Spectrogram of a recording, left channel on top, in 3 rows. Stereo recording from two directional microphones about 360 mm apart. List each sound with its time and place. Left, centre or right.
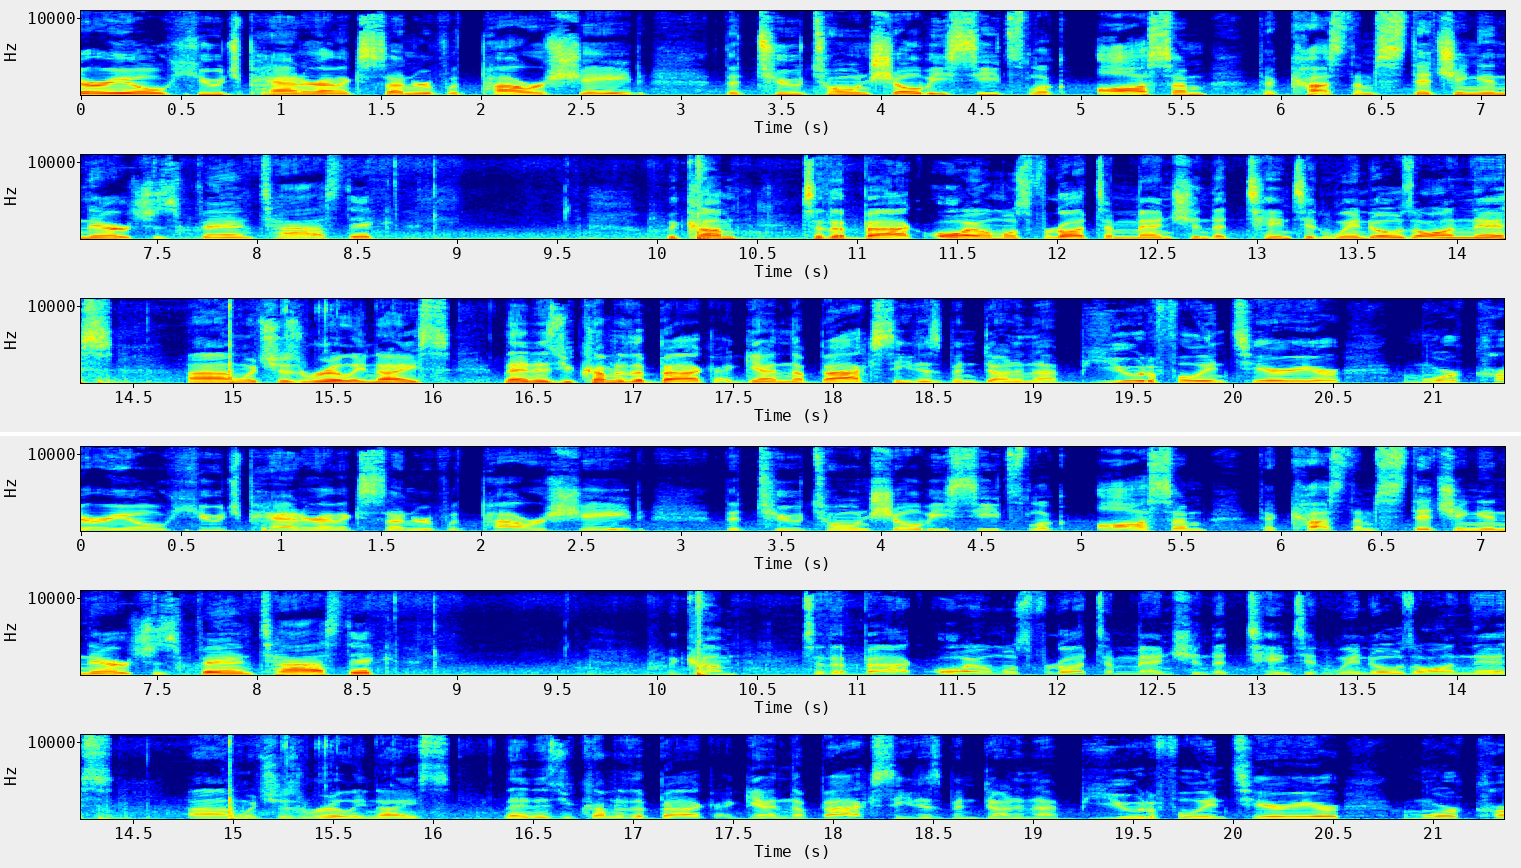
0.0 s speech: centre
10.1 s speech: centre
